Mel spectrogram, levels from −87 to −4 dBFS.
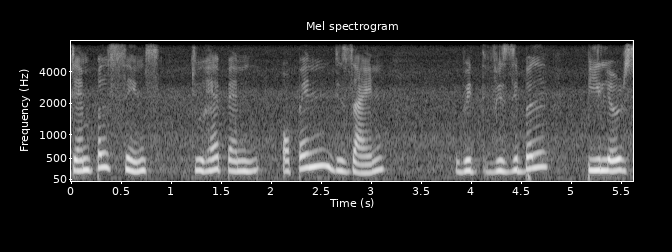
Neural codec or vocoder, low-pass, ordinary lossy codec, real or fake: none; 7.2 kHz; none; real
